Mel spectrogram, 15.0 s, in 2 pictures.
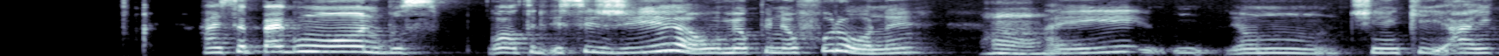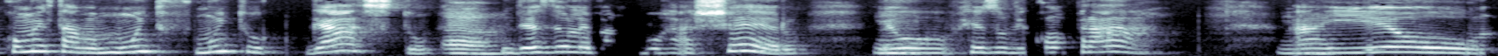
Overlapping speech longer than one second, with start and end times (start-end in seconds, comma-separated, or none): none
